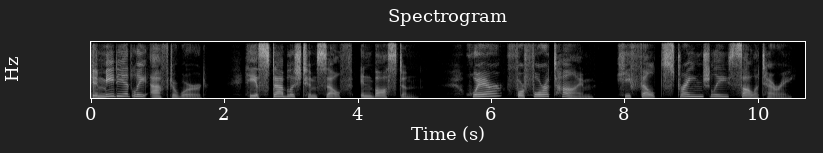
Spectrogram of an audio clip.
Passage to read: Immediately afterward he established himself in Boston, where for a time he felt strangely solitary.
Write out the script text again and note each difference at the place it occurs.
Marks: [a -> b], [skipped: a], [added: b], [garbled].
Immediately afterward he established himself in Boston, where for [added: for] a time he felt strangely solitary.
